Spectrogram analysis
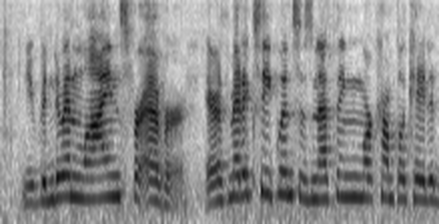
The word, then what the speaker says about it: arithmetic: That's why I am using the pronunciation arithmetic rather than arithmetic, which is a math, meaning for math and doing computations.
